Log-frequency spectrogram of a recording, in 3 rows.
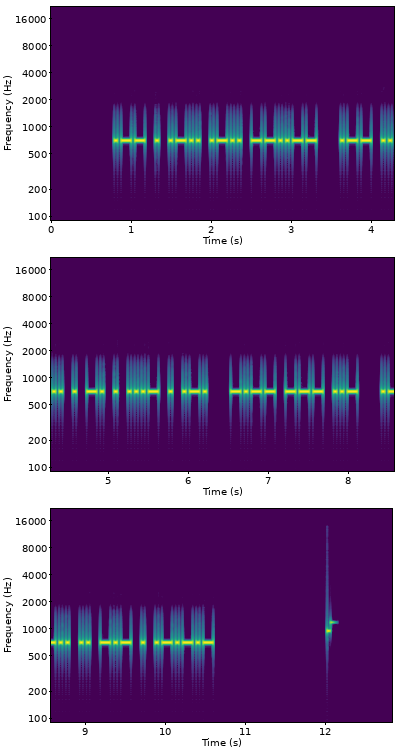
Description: Morse code, heard as a keyed tone, about 28 wpm, 700 Hz. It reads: WELL, WHENEVER YOU LIKE.
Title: Sentences from Top 1200 Words 28wpm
